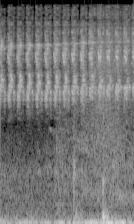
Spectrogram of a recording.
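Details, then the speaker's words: Heater in an ambulance-to-campervan conversion, turned just past halfway: rapid high chirping over faint thumps as the fan catches its plastic casing. Holding the cover down stops it; planned fix is a spacer under the cover. "but listen if I if I hold it down like that it's fine nothing serious BR nothing serious yeah a bit annoying it it's annoying"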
